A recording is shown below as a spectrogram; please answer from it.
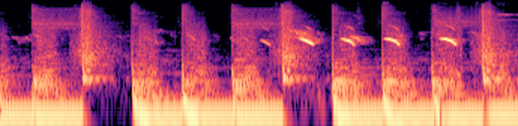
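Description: Three-day-old broiler chicks in a coop call over and over, loud and close, with bright rising chirps and clucks in a fairly steady rhythm and no talking.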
